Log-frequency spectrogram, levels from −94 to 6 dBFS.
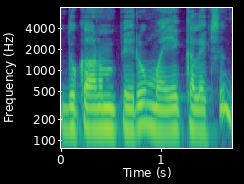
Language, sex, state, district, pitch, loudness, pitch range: Telugu, male, Telangana, Hyderabad, 145 Hz, -15 LUFS, 140-150 Hz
